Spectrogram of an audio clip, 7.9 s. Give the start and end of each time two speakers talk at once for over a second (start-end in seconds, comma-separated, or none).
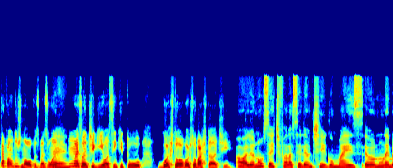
none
